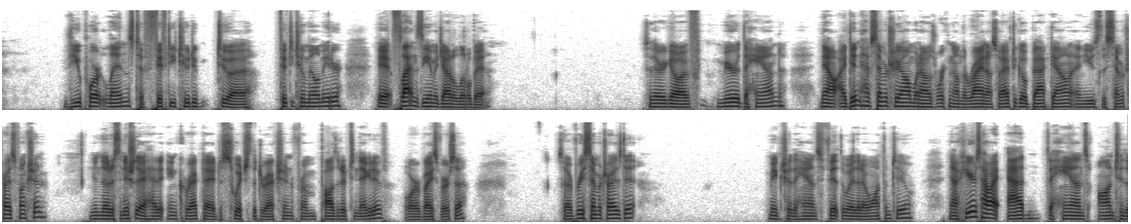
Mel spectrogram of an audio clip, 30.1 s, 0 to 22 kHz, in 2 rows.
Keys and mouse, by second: 1.0 x, 7.4 a, 9.0 Tab, 9.4 KP_7, 9.8 a, 10.1 Tab, 16.2 ctrl+z, 18.3-18.7 middle drag, 19.0 middle drag, 20.2 a.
